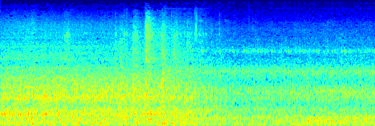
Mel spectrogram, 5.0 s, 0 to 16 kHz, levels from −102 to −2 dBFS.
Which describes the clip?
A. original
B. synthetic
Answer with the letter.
A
